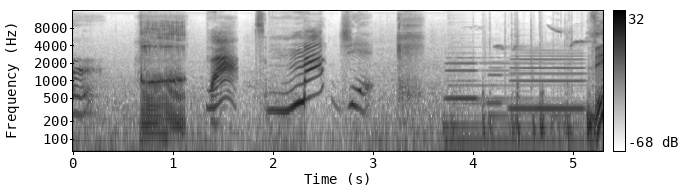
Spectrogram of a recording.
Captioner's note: snorts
